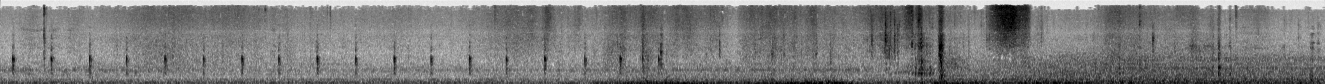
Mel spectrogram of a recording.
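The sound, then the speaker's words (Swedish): A heavy, large car accelerates hard as the driver presses the right pedal while rolling out onto a street: a low rumble with steady clicking gives way, about halfway through, to a louder, swelling roar of road and wind noise. No one speaks. “Så låter de när man trycker på högerpedalen.”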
